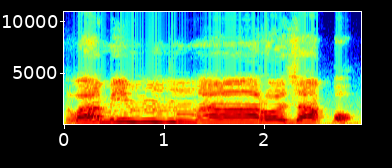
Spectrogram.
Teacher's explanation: guna tuh ditahan dua sampai 3 harkat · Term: gunah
